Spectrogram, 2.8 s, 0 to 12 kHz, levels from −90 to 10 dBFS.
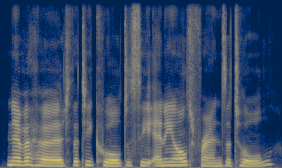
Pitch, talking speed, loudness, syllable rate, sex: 220 Hz, 255 wpm, -15 LUFS, 5.7 syllables/s, female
